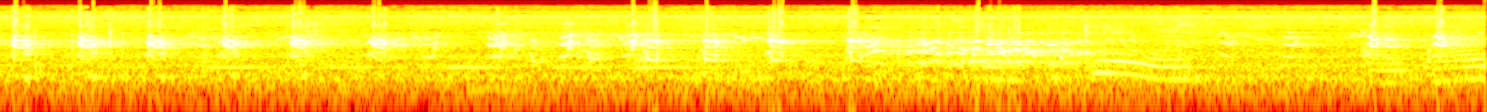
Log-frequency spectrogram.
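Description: Several wild turkey hens give rapid, repeated assembly yelps to gather the flock, overlapping one another in quick rhythmic bursts, clear, with a brief rising whistle-like call near the end.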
